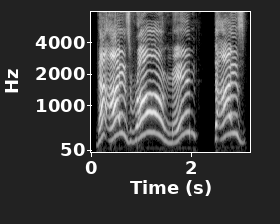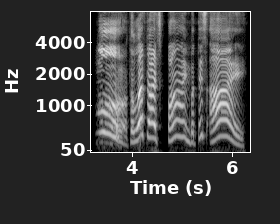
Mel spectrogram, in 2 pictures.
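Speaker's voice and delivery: loud, high, drawn-out wail of annoyance; exasperated high-pitched yelling; frustrated outburst. Real, not acted. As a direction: cry out in exasperation at your own mistake. Frustrated at own drawing mistake.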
